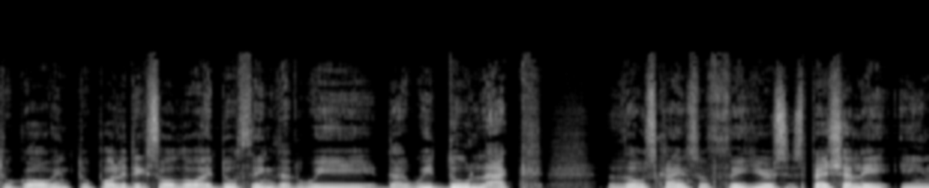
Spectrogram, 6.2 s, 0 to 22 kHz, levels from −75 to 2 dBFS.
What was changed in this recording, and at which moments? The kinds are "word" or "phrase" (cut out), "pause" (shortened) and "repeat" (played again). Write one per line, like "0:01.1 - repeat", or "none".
none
